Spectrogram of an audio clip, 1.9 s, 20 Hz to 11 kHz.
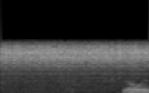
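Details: Angry female Southern Pacific rattlesnake, caught warming herself on asphalt near Whitewater, California, about 30 minutes after sunset at roughly 85°F, rattling in a steady, dry, high hissing buzz without pause; a man's voice cuts in briefly at the end.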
